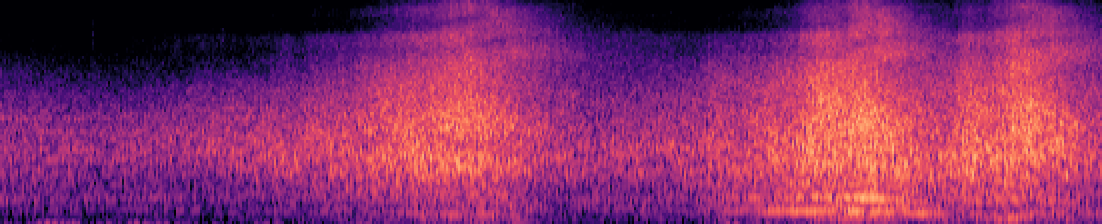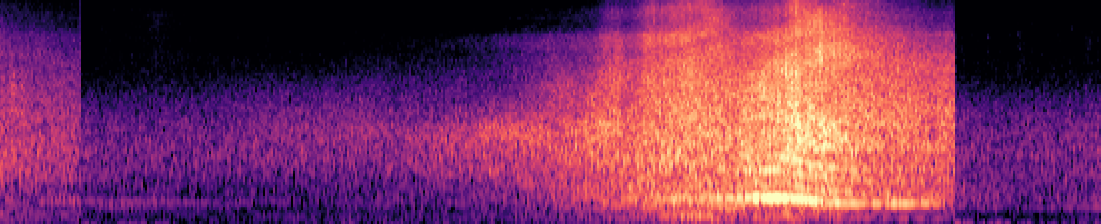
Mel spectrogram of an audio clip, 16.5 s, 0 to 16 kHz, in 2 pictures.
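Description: Cars driving past one after another at speed on a race track, each engine note swelling and fading as it goes by. The last and loudest, about 14 s in, has an engine pitch that drops as it passes, then cuts off suddenly.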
